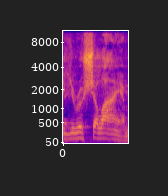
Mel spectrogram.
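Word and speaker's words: ירושלים: there like they say yerushalayim and we say jerusalem they say yerushalayim they don't pronounce the j like we do most languages don't have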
